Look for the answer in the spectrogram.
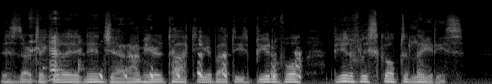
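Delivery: nice soft, very low voice. Mimicking another channel's host opening a review: imitating Articulated Ninja's soft voice. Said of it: "his nice, soft voice".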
